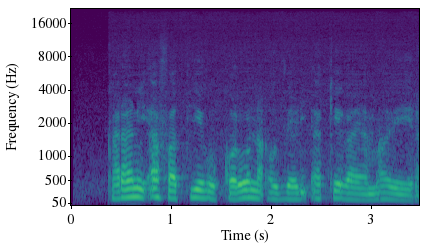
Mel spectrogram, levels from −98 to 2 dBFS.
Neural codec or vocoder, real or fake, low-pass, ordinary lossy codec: vocoder, 44.1 kHz, 128 mel bands, Pupu-Vocoder; fake; none; none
